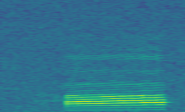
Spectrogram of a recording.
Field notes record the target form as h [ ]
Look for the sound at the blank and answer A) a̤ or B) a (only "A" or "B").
B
